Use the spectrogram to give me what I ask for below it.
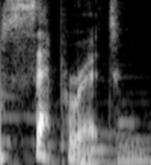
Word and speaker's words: separate: Or separate. Same thing, the vowels aren't super clear when you say it.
